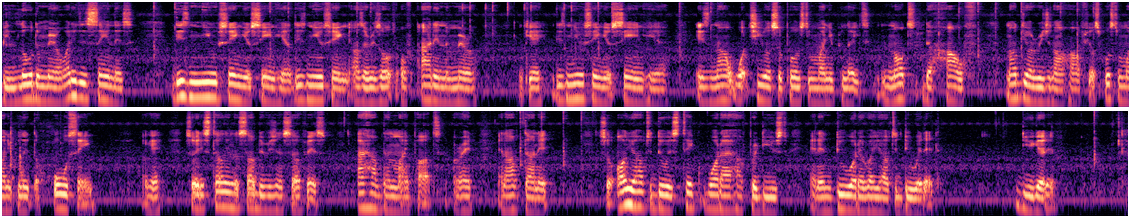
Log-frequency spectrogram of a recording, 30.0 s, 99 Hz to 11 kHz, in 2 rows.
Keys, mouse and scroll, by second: 2.1 middle click, 2.3-6.5 middle drag, 6.5-9.6 drag, 8.3-9.5 middle drag, 9.5 right click, 9.6-11.3 middle drag, 12.8 middle click, 13.1 Tab, 13.7 Tab, 14.5 Tab, 15.0 Tab, 22.3-25.2 middle drag, 29.9-30.0 middle drag.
